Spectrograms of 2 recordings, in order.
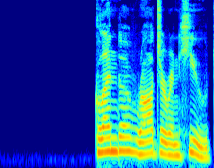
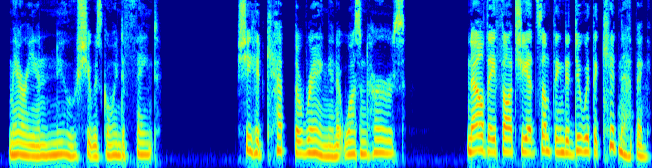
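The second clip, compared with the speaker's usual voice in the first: ordinary delivery, nothing marked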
